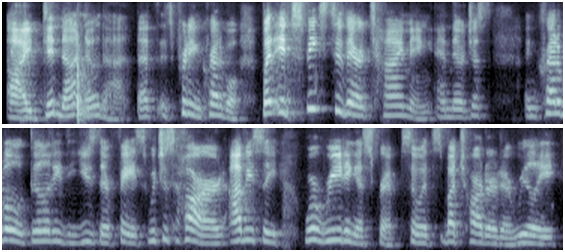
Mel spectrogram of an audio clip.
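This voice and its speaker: Female livestream host, medium pitch, gushing and informal, unscripted chat. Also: lively intonation, normal speed, fairly bright tone. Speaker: show host.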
